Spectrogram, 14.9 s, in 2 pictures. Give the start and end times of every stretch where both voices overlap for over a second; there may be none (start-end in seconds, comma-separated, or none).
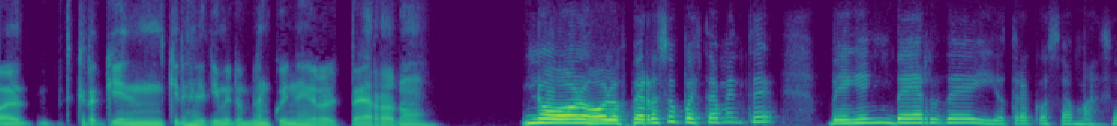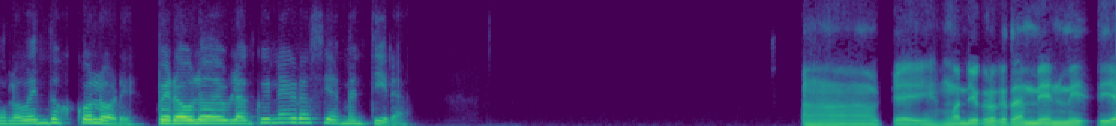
none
